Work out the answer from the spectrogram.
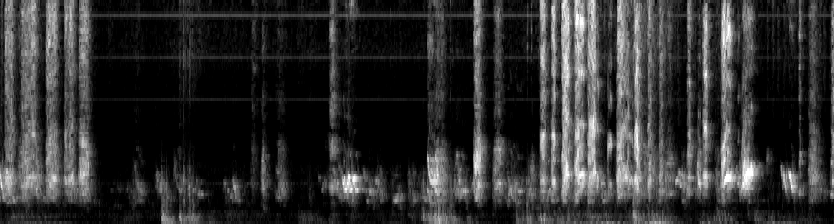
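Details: Budgerigar chicks giving bursts of harsh squawks and chirps, quieter at first and then louder, with low bumps and rustling between calls.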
